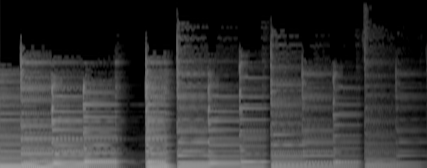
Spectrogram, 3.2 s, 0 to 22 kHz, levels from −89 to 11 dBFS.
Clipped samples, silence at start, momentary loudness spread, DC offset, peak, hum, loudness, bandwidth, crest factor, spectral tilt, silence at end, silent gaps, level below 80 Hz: under 0.1%; 0 s; 12 LU; under 0.1%; -16 dBFS; none; -32 LUFS; 19.5 kHz; 18 dB; -3.5 dB/octave; 0 s; none; -74 dBFS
